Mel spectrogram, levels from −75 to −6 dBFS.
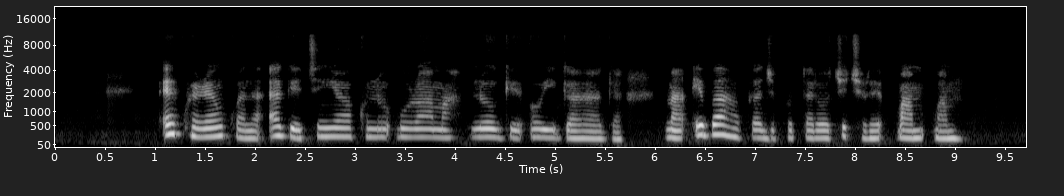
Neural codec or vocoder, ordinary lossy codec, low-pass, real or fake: codec, 24 kHz, 0.9 kbps, DualCodec; none; 10.8 kHz; fake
